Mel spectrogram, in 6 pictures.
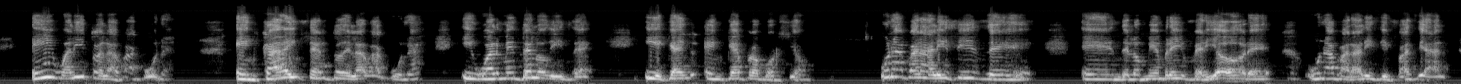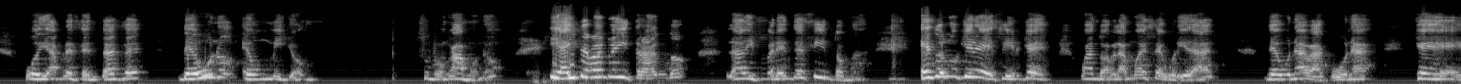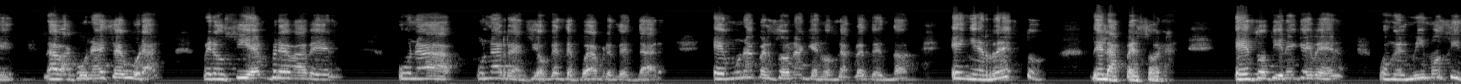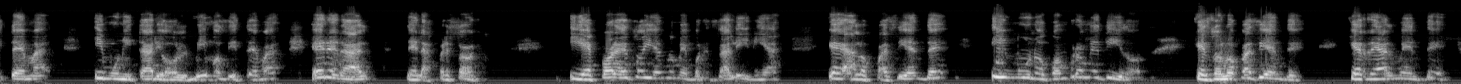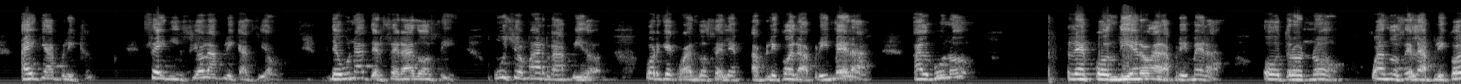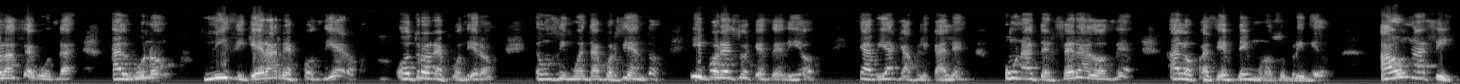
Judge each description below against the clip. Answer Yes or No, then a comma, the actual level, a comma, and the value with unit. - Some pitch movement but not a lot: No, wide, 6.8 semitones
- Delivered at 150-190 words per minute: No, average, 130 wpm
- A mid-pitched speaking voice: No, high, 240 Hz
